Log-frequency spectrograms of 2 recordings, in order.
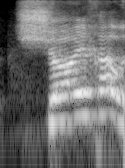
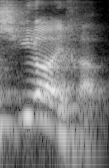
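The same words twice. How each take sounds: First: Said in the usual way. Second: "she'oichal" with a clear ee after "she"; slow "she'oichal", turned into shee-oichal; added E. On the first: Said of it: "It's the same word". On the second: Shown as a demonstration. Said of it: "a little bit of a E".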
